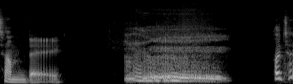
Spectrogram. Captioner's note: growl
